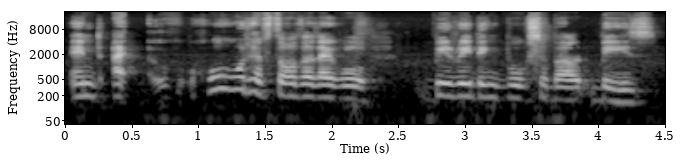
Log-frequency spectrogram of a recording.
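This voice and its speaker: A woman's voice: on the low side, animated, normal speed, dark tone. Female guest from Greece, English, thoughtful, word-searching. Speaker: filmmaker guest. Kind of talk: casual interview answers.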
